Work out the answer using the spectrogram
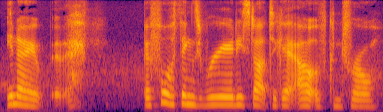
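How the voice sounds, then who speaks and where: An actress in an audio drama playing a mysterious woman driver who is calm, insistent and reassuring. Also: mid-range voice, a little slow, lightly acted. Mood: calm, ominous.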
